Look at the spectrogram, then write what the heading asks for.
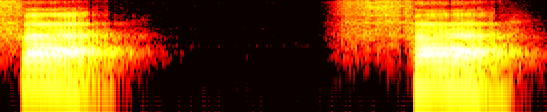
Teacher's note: bisa dirasakan pita suara kita tidak merapat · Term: huruf hamsun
